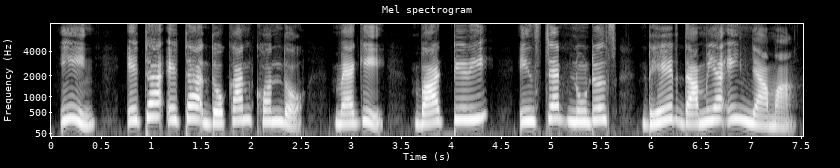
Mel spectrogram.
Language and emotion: Santali, neutral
